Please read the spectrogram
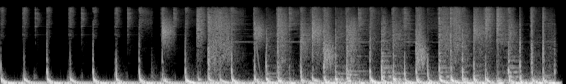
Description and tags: where you go
rap, sample, disko, sound, beat, lied, dance, song, hop, RB, hip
